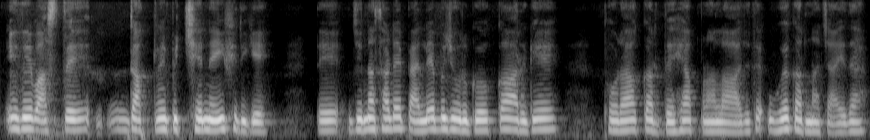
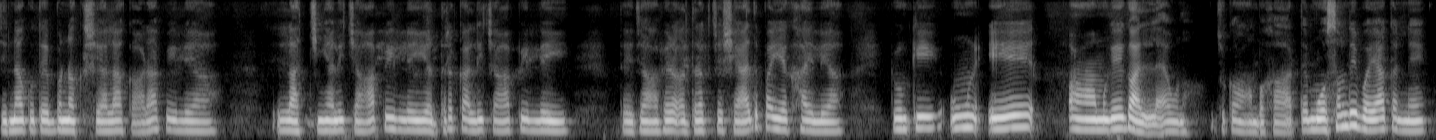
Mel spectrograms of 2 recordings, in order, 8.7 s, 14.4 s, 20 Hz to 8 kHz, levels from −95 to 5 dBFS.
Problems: background sounds at intervals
